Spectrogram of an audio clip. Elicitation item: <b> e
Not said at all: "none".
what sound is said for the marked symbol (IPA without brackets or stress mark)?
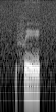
f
